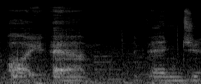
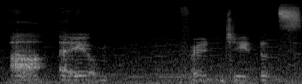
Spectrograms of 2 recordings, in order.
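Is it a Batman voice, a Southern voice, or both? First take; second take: Batman; both. First: It is a deep, gravelly Batman voice. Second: It is a gravelly Batman voice, Southern too.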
